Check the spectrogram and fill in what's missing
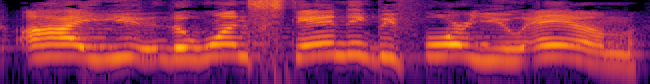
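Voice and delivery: "I" stressed high, pitch held up through "am"; emphatic I. Shown as a demonstration. Preacher voicing Jesus calling attention to himself, emphatic. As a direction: lift "I" and "standing before you" as a pointed claim. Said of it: "He's calling attention to the fact".

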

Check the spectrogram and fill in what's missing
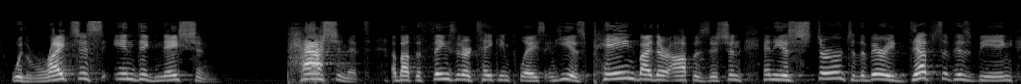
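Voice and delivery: driving, emphatic pulpit delivery; stirred, forceful sermon voice; impassioned preaching. Acted. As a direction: preach it with rising fervor.

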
